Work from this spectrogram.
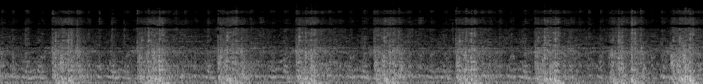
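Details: Volvo tractor diesel at -15 °C; slow, laboured cranking pulses just over once a second that never catch and run; cold no-start, engine cranking.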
